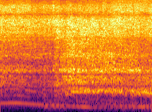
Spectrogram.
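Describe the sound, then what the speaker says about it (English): Close and loud, a rally car engine screams at high revs on a forest rally stage, dropping pitch briefly at a gear change before pulling hard again. "That is a great sounding car"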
